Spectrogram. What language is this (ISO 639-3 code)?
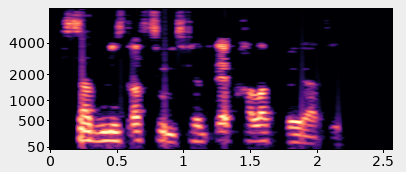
kat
